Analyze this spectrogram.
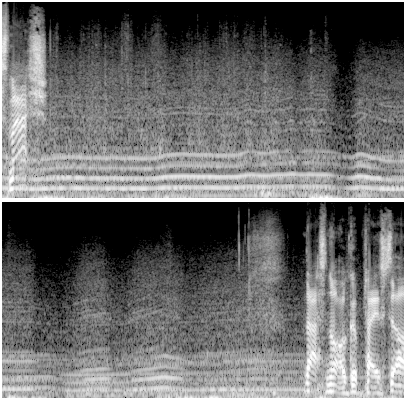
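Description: A car engine hums steadily and revs as the car drives.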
